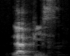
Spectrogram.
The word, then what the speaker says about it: lápiz: Lápiz, ¿no? La. Ahí. La. No es lápiz, ¿no? No es lápiz, sino es lápiz. ¿Ya? Pues la tonicidad está en la penúltima sílaba, entonces es una palabra grave.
